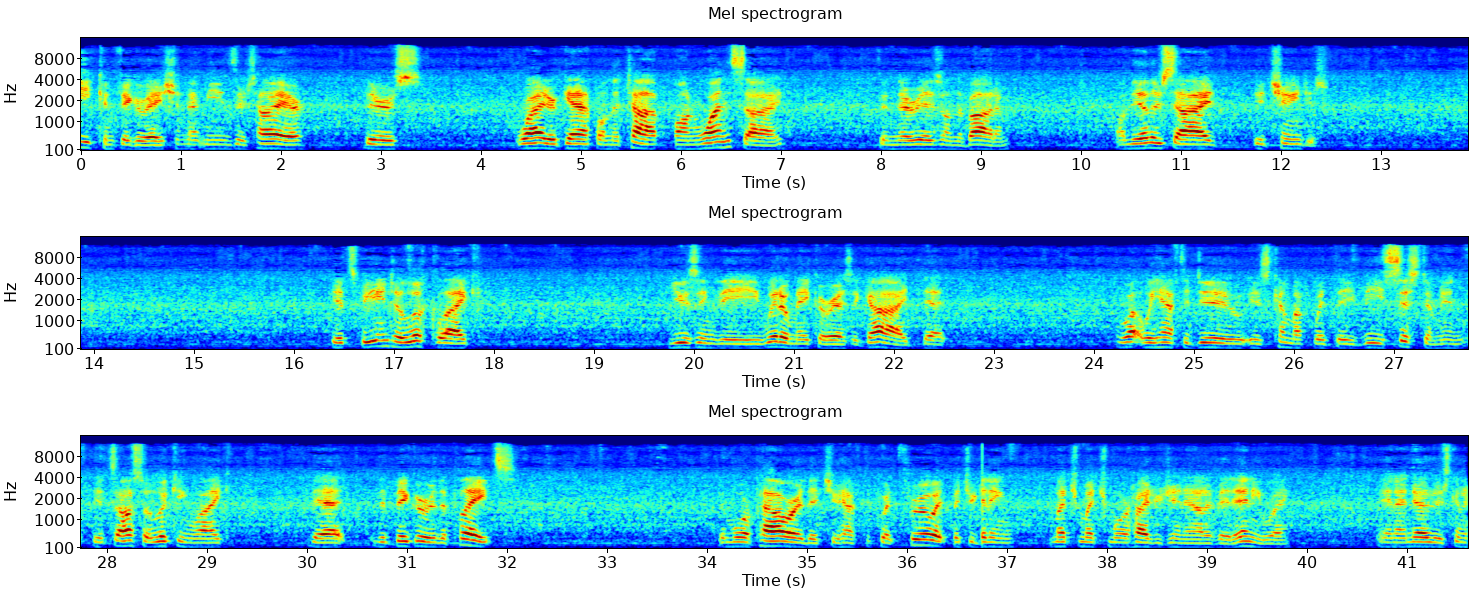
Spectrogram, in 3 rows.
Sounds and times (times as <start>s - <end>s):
Speech: 0.0s - 3.5s, 4.4s - 7.1s, 8.0s - 9.4s, 10.4s - 12.6s, 16.4s - 18.0s, 19.8s - 22.6s, 24.2s - 29.3s, 30.0s - 32.2s, 34.1s - 39.9s, 40.7s - 41.6s.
